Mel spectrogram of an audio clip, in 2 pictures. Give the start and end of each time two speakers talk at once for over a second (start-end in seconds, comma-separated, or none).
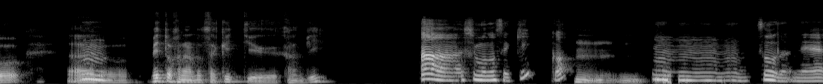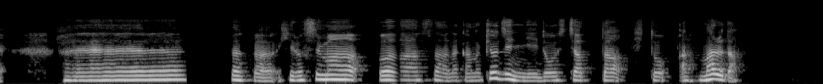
none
